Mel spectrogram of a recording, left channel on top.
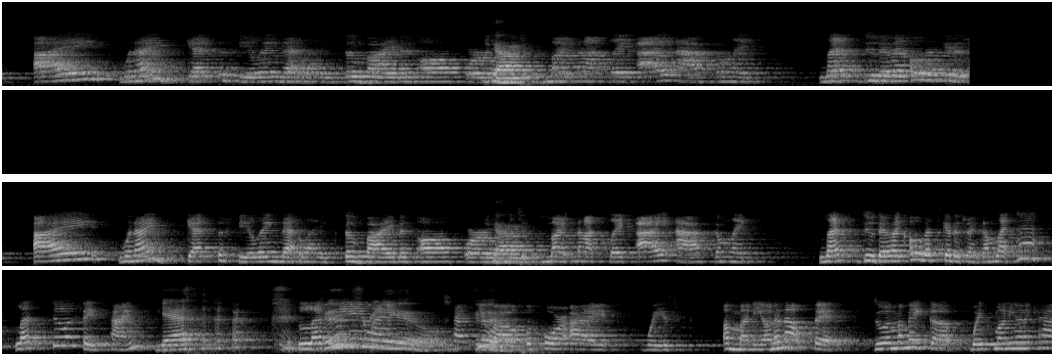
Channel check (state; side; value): drops out; left; at 9.7 s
